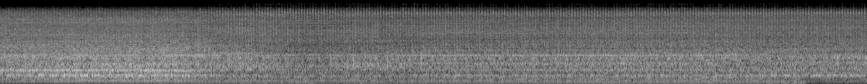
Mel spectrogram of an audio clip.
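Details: ZAZ Forza, 2,500 km, fresh 5W-40 synthetic oil: steady light quick ticking at idle under the hood, persists when warm, vanishes briefly on throttle blip; owner suspects hydraulic lifters or injectors, later traces it to an external unit, engine itself quiet.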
